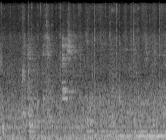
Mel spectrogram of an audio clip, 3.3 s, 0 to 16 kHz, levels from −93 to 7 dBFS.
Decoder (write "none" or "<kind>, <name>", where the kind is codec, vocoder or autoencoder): none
